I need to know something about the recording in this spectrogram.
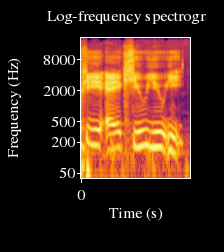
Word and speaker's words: opaque: That's a- OPAQUE. Hit the like. Hit That's the nuts.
